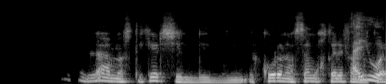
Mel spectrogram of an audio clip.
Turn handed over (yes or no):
yes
